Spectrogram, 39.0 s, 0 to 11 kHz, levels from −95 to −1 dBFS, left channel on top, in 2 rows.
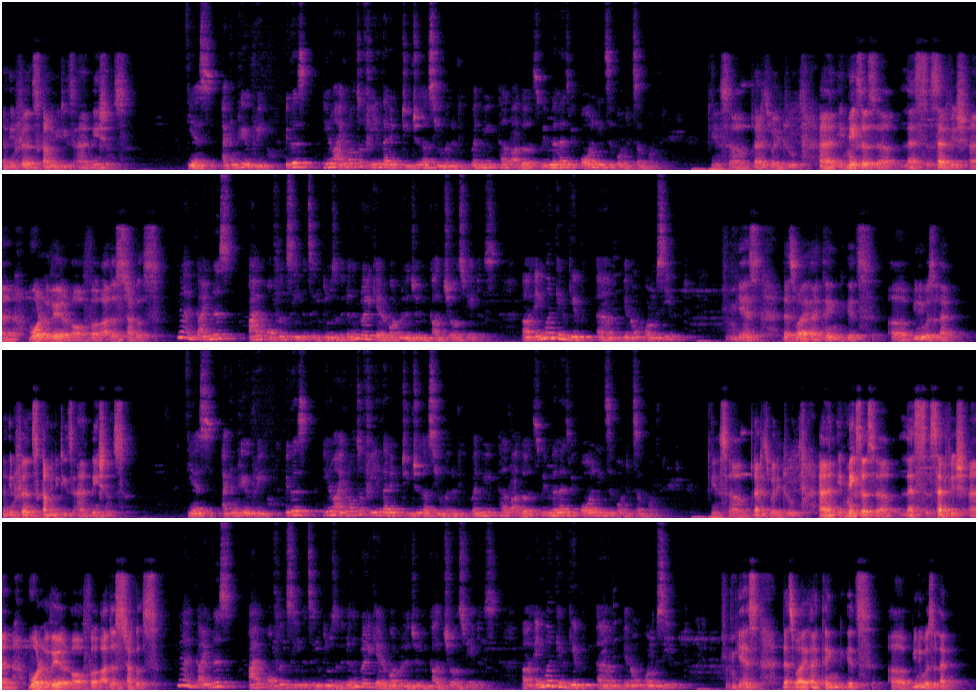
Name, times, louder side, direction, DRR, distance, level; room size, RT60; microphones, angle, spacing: voice 1, 0.0-2.4 14.2-22.6 33.9-36.8 37.2-38.3, right 2 dB, 75° right, 3 dB, 0.6 m, -32 dB
voice 2, 3.7-5.3 5.6-6.1 6.4-13.0 23.0-24.0 24.4-29.3 29.9-31.1 31.4-32.9, left 1 dB, ahead, -5 dB, 1.3 m, -35 dB
4.7 x 3.8 x 2.3 m, 0.91 s
head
